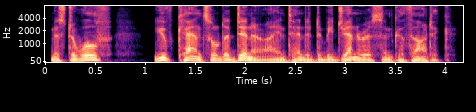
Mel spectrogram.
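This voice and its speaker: A smug, theatrical schemer played by a male narrator with a deep voice that moves freely up and down. He is vain and suave, phrasing things ornately in an audiobook mystery. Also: animated, fairly quick, no room sound, studio quality. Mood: smug, charming.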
